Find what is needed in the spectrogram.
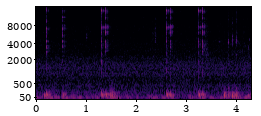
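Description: Faint, sparse clicking of a computer pointing device, about half a dozen clicks spaced unevenly over near-silent room tone, as objects are picked on screen.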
